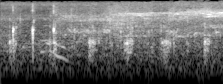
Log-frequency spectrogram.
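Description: Baby macaque sucking milk from a plastic bottle: soft scattered clicks, with one short falling squeak about half a second in.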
